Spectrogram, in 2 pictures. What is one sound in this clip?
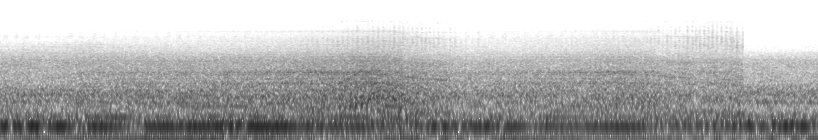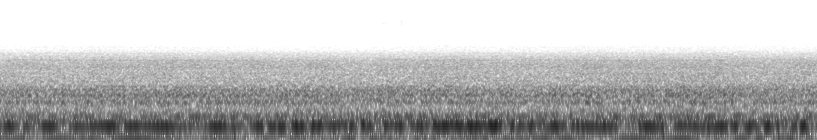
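Tank tracks clatter and grind over gravel.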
